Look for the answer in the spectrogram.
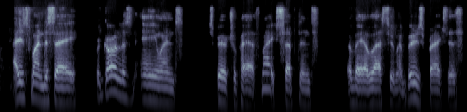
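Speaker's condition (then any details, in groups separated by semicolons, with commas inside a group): ALS; speech still preserved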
